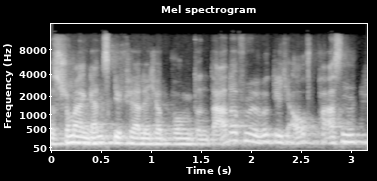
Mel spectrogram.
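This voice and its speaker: A somewhat breathy man's voice, fairly high in pitch, with ordinary pitch variation. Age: 40s. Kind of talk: casual chat.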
